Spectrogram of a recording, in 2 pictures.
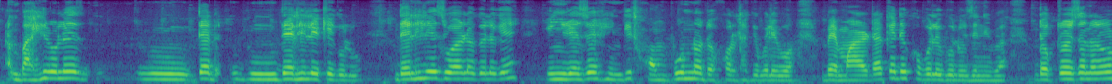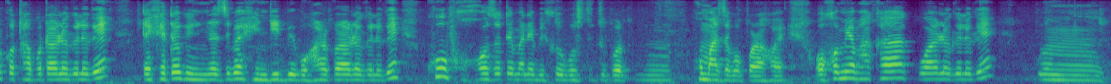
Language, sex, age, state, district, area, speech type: Assamese, female, 30-45, Assam, Golaghat, rural, spontaneous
